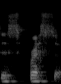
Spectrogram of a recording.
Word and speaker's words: espresso: A mistake many people make is go EX, espresso.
